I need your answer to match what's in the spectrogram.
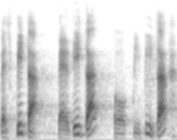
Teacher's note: Hay una clara aspiración, una desaparición de la implosiva interdental Z, Pezpita, Pepita o Pipita, desaparece, la Z se aspira y luego se elimina.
